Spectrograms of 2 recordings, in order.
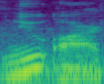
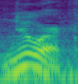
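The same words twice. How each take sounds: First: It is said the local Delaware way. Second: It is said the New Jersey way. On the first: It names the town in Delaware. "that's how they pronounce it in Delaware" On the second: It names the city in New Jersey. "If you're from New Jersey, you have a similar name"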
